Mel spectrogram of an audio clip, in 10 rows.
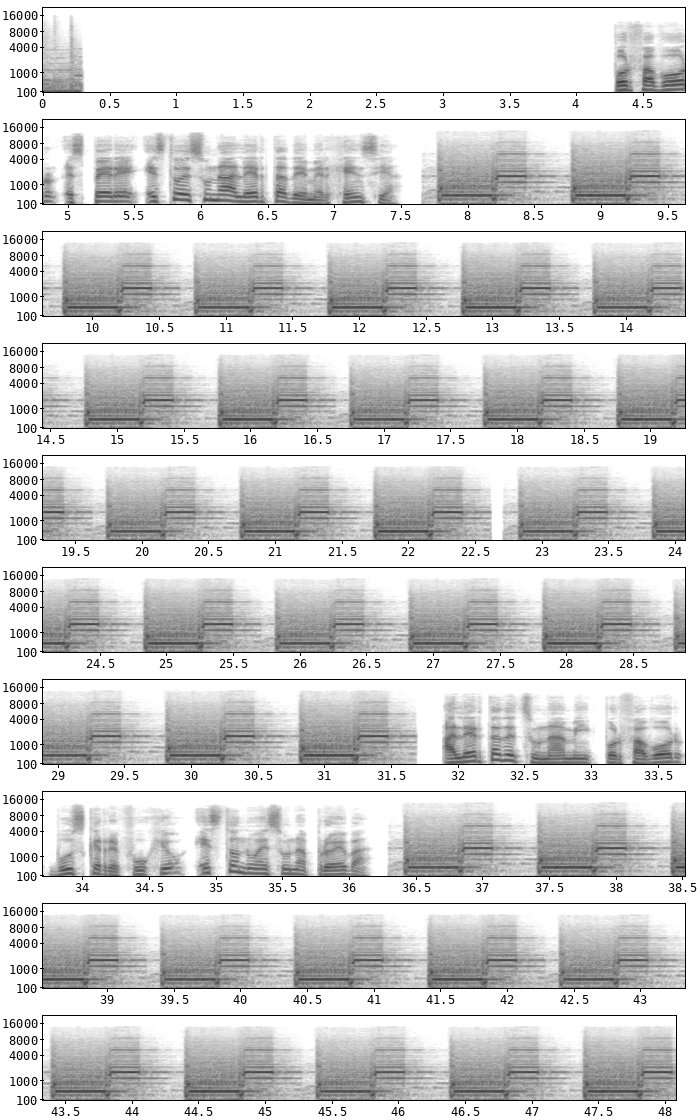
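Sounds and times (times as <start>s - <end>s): harsh buzzy alert beeps: 7.7s - 31.7s, 36.3s - 48.0s.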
